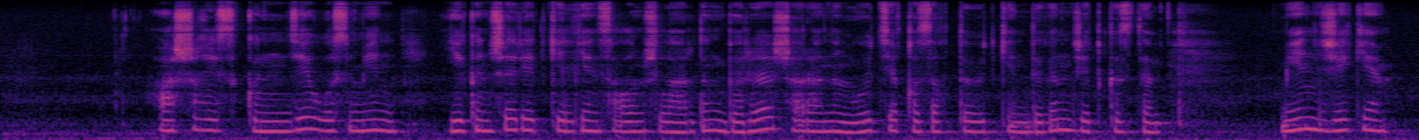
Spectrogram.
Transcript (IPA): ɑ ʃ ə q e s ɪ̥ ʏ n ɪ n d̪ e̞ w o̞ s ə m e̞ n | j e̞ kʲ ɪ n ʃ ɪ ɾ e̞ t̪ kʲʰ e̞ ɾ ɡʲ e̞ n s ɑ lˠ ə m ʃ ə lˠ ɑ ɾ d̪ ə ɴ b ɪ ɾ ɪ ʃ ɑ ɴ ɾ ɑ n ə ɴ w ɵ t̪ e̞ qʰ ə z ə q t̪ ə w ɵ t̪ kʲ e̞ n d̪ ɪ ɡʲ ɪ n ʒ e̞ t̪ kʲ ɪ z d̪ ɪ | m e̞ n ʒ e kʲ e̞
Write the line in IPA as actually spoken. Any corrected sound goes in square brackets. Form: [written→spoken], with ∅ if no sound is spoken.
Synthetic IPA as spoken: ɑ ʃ ə q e s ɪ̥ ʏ n ɪ n d̪ e̞ w o̞ s ə m e̞ n | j e̞ kʲ ɪ n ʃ ɪ ɾ e̞ t̪ kʲʰ e̞ [ɾ→l] ɡʲ e̞ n s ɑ lˠ ə m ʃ ə lˠ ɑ ɾ d̪ ə ɴ b ɪ ɾ ɪ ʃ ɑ [ɴ→∅] ɾ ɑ n ə ɴ w ɵ t̪ e̞ qʰ ə z ə q t̪ ə w ɵ t̪ kʲ e̞ n d̪ ɪ ɡʲ ɪ n ʒ e̞ t̪ kʲ ɪ z d̪ ɪ | m e̞ n ʒ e kʲ e̞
